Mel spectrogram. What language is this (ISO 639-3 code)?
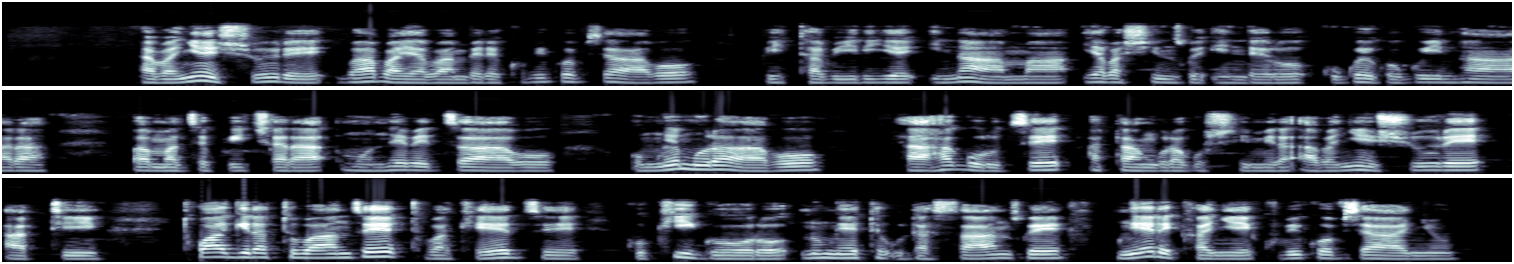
run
